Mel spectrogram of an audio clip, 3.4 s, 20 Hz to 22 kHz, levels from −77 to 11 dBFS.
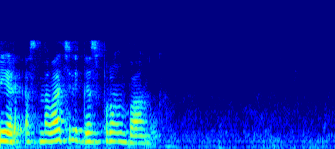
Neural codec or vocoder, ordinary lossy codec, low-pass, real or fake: codec, 16 kHz, 4.8 kbps, FACodec; MP3, 64 kbps; 7.2 kHz; fake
